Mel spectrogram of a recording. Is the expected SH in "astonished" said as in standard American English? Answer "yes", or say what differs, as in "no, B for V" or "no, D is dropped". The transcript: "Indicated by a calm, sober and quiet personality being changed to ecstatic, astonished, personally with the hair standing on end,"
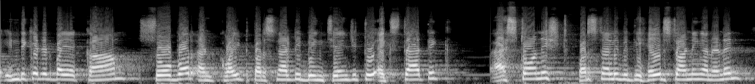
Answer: yes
